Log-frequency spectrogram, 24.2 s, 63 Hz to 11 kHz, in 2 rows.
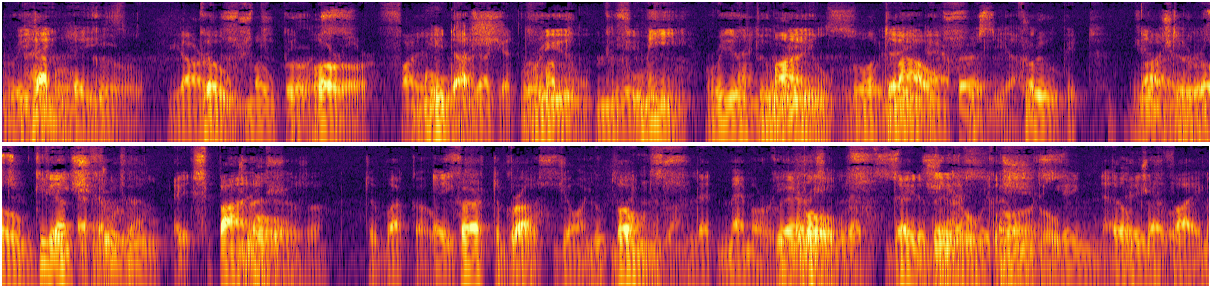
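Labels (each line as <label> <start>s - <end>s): A deep male voice reading English words with overlapping speech. 0.0s - 24.2s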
